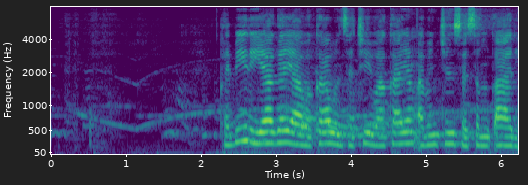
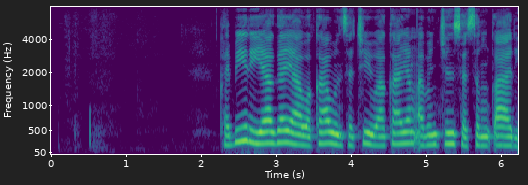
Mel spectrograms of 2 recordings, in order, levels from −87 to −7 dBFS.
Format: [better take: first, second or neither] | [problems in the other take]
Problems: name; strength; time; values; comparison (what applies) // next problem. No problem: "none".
second | background sound (Motor vehicle (road) / Siren); 16 dB below the speech // room echo; dies away in 1 s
